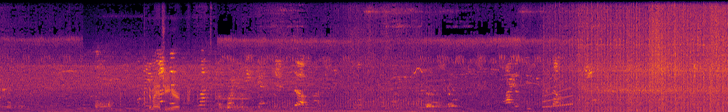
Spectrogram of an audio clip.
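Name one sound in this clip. A helicopter's rotors thump steadily.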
